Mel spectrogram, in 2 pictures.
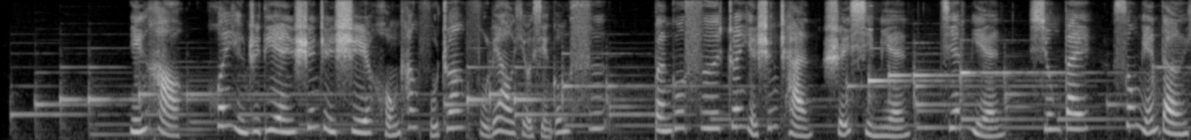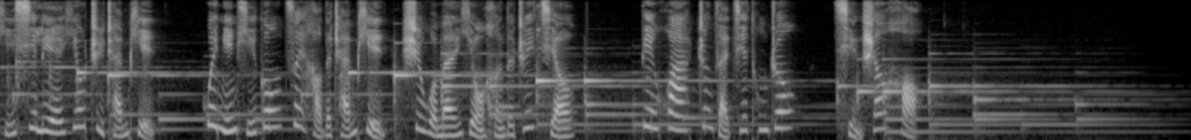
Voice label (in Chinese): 彩铃 服装公司 彩铃, 女国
